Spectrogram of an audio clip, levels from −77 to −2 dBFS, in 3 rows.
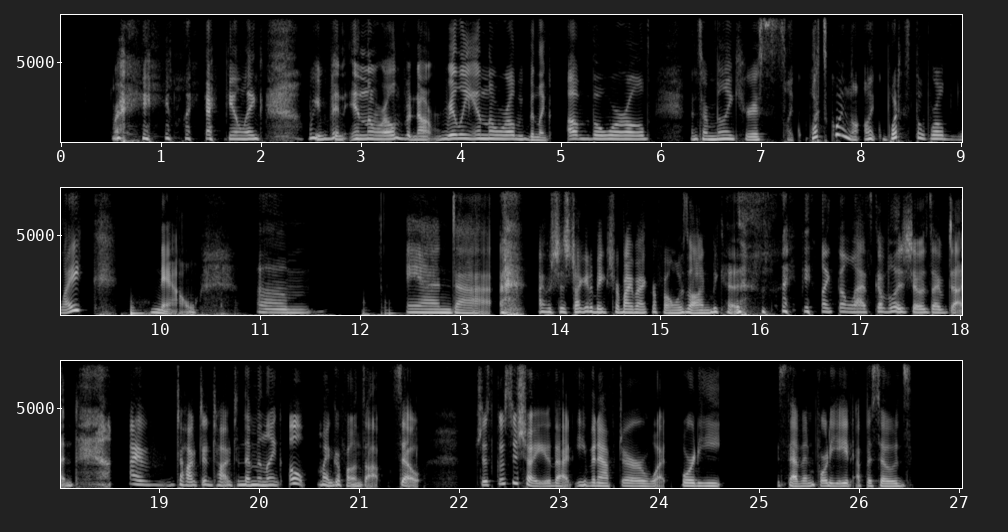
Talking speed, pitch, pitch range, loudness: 195 wpm, 220 Hz, 190-235 Hz, -29 LUFS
